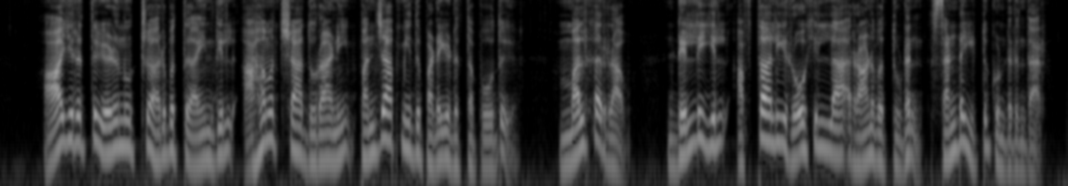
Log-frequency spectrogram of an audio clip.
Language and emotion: Tamil, neutral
